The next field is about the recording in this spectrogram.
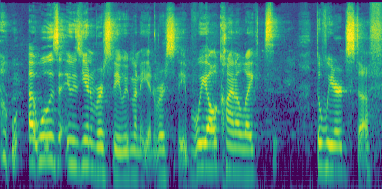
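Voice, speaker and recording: The speaker talks very fast with lively intonation. Noticeable background noise runs underneath. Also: woman, medium pitch for a woman. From Canada, Toronto. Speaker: singer. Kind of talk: casual interview. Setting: festival stage.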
